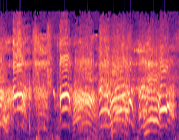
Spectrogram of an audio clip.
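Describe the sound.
A voice imitating gasping for air lets out a rapid string of strained, gasping moans, each swooping up and down in pitch, loud, with barely a pause between them.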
